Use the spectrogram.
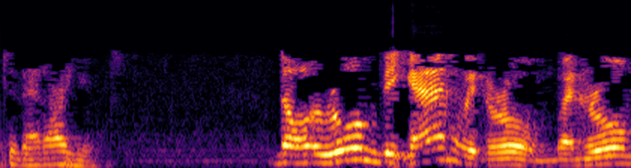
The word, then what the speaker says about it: Rome: No, Rome began with Rome, when Rome was pagan. But it's R-U-M or something to that, correct? You can pronounce it as R-O-O-M. Rome. The pronunciation, Rome, yeah.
